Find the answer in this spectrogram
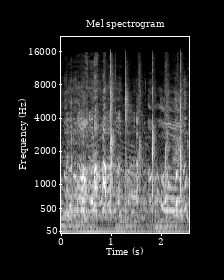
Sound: audience cheering

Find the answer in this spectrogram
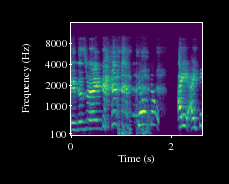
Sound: chuckling

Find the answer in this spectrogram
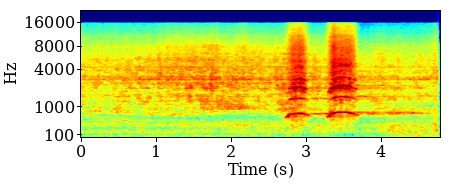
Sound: Two blast from OY whistle, locomotive respond

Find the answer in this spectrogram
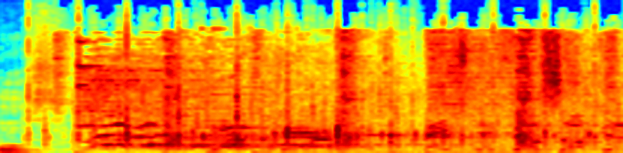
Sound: upbeat music; cheering

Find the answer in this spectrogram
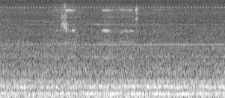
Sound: rudder pedals squeak

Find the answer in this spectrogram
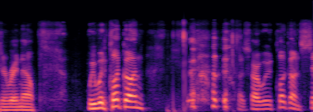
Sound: coughs

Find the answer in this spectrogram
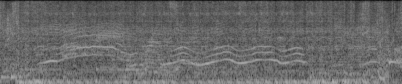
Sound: screaming

